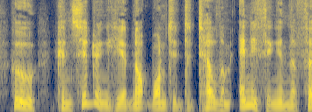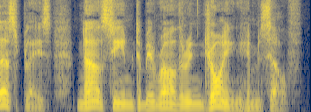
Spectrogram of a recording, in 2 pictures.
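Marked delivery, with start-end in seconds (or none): none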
